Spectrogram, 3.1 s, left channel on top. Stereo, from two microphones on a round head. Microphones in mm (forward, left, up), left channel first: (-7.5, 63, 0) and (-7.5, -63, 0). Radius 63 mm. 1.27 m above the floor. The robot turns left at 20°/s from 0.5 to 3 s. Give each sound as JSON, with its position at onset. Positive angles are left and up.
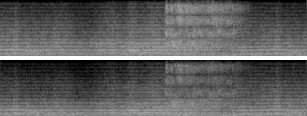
{"t": 0.0, "sound": "an aircraft", "azimuth_deg": 55}
{"t": 1.6, "sound": "tearing paper", "side_deg": 65}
